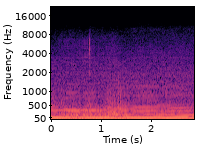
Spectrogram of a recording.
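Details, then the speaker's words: 1988-1991 Honda CRX Si with A/C, engine running, before repair: steady low hum and drone with faint tonal whir from the blower motor under the dash; A/C blows cold but the blower motor is noisy. "That's where the noise is. The AC blows nice and cold, but that noise is the issue."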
